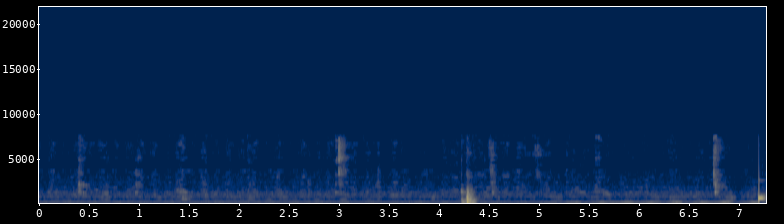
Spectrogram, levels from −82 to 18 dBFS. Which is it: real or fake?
real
